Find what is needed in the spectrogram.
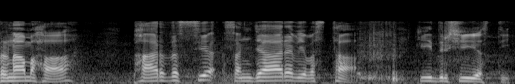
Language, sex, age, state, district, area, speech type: Sanskrit, male, 45-60, Kerala, Kollam, rural, spontaneous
